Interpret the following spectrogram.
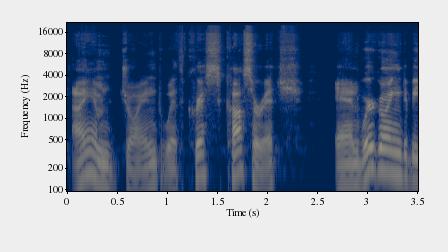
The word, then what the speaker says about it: Kosarich: Um it's can be pronounced Caserich or Casarich, which is how I pronounce it, but either way is fine.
